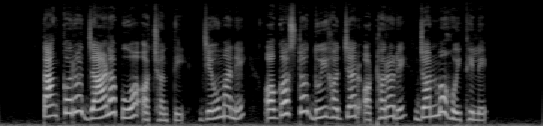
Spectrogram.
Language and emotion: Odia, neutral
